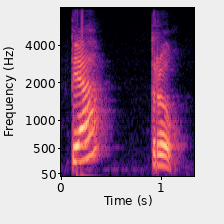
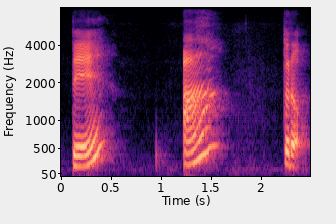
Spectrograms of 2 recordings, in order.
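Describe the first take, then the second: First: The word is said in one smooth piece. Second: The word is broken into three separate syllables. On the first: The speaker calls it wrong. "no digo teatro" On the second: The speaker calls it right. "se pronuncian en sílabas diferentes"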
